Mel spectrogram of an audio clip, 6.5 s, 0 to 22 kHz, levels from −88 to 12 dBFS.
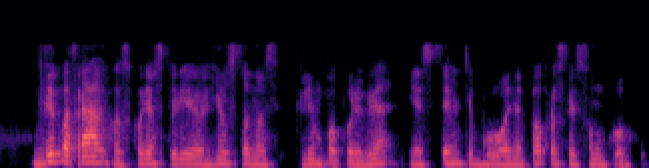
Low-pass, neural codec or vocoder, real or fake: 7.2 kHz; codec, 16 kHz, 2 kbps, FreqCodec, smaller model; fake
